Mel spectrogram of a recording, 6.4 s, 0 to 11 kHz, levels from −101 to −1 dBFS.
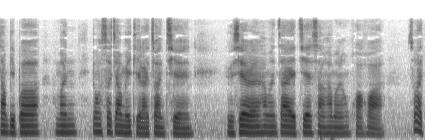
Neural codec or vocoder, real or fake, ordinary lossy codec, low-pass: none; real; none; 7.2 kHz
